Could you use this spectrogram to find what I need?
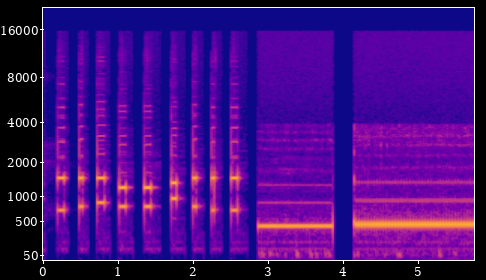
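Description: A telephone dials out to call a guest: a quick run of about nine beeping keypad tones. Then a steady tone holds for about a second, a brief pause follows, and a continuous ringing tone plays alone.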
